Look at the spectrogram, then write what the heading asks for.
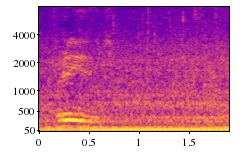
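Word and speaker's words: Brewood: we're continuing down towards a place called Brewd, but it's spelled Brewd, B-R-E-W-O-O-D, and we'll probably be mooring just past that at some point later today.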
